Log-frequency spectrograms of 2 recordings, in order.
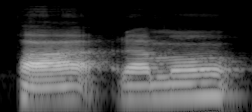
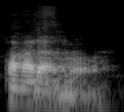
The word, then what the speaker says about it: páramo: Also, to point out, there is an accent on páramo over the A. Accents in Spanish just show the emphasis. So in this case, páramo, it's the emphasis on the first syllable, páramo.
